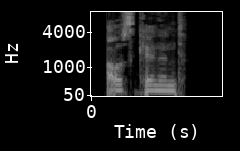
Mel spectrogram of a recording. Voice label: "auskennend", German; adjectives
